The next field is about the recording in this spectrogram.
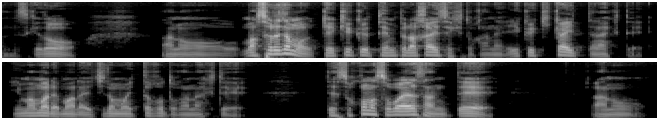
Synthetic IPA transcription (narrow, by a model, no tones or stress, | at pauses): nd̪esɨ̥ke̞d̪o̞ | a̰no̞̰maso̞ɾe̞d̪e̞mo̞ke̞kʲːokɯ̟t̪ẽ̞mpɯ̟ɾakaise̞kʲi̥t̪o̞ka̰ne̞̰ʔikɯ̟kʲi̥kait̪ːe̞nakɯ̟̥t̪e̞̰ | imamad̪e̞mad̪ait͡ɕid̪o̞moit̪ːako̞t̪o̞ɡanakɯ̟̥t̪e̞̰ | d̪̥e̞so̞ko̞no̞so̞bajasãnt̪e̞ | a̰no̞̰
